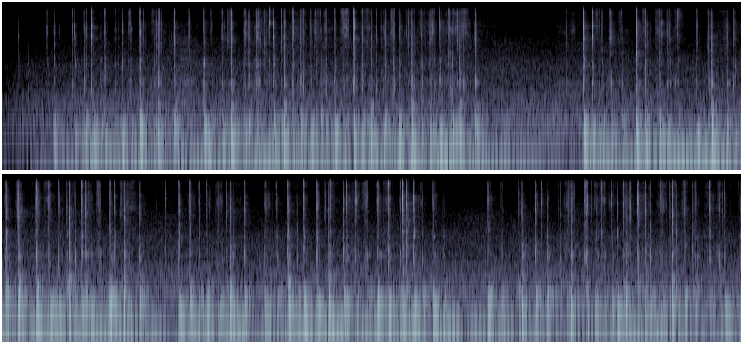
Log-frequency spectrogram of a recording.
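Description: Fast typing with the fingertips of both hands, nails short, on a compact Apple keyboard with a silver aluminium body and white plastic keys resting on a wooden desk. A dense stream of short, bright clicks sits over soft low thuds, with a brief pause near the middle before the rapid key presses resume.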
